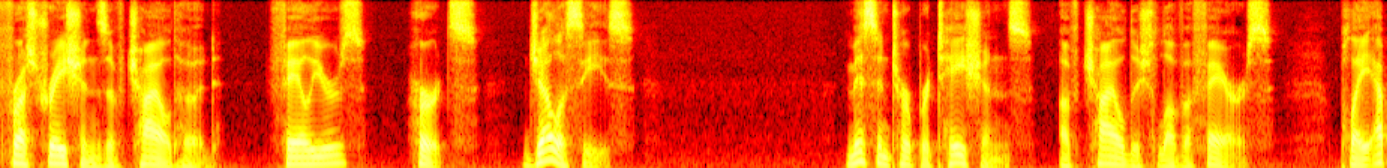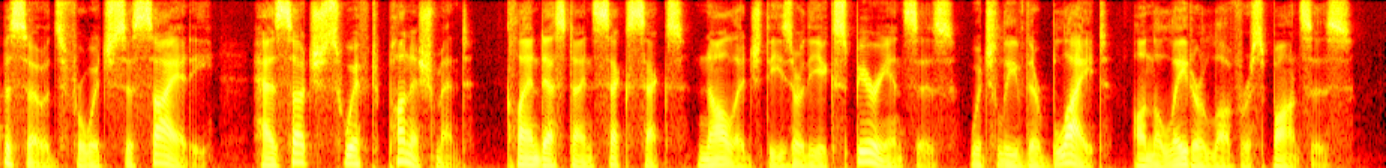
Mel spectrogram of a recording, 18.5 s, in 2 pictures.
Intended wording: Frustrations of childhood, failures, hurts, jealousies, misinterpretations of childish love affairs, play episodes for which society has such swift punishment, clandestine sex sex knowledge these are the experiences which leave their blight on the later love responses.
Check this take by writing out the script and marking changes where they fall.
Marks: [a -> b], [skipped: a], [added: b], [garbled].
Frustrations of childhood, failures, hurts, jealousies, misinterpretations of childish love affairs, play episodes for which society has such swift punishment, clandestine sex sex knowledge these are the experiences which leave their blight on the later love responses.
